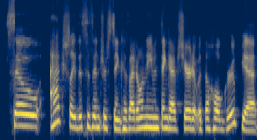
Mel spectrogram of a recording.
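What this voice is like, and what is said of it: Slight Tennessee Southern accent. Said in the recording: “I am in Tennessee. You might hear a little bit of an accent.”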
